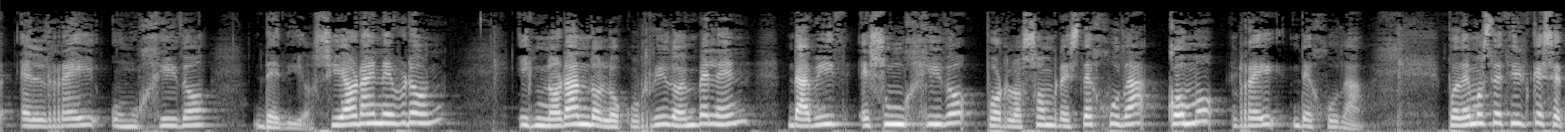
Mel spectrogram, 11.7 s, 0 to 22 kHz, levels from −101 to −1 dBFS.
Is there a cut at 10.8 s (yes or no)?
no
